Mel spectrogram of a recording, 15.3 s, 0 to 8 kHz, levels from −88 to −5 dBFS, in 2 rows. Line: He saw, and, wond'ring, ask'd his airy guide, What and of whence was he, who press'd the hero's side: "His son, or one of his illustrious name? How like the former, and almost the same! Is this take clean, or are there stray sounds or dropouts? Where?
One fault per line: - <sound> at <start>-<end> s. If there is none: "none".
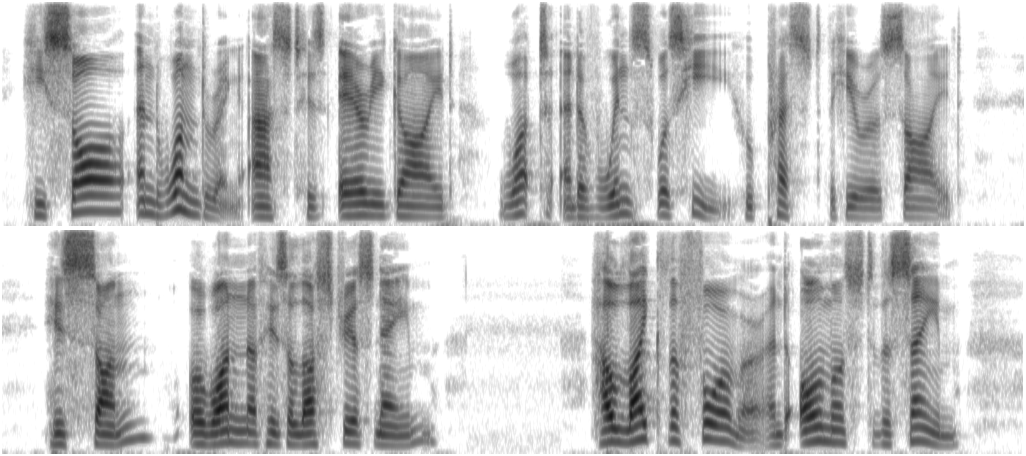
none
